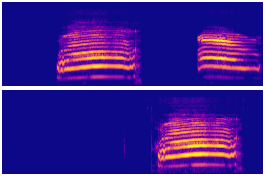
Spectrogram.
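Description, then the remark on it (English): A cat meows three times, with a long drawn-out call, a shorter one, then another long meow after a pause. No talking is heard. “The cats have taken over the show.”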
